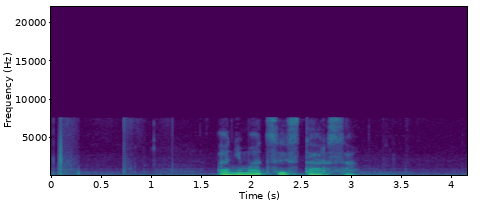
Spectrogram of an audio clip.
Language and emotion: Russian, neutral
